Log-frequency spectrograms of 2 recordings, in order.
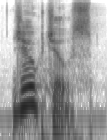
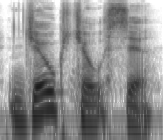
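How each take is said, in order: First: The word ends with a clipped reflexive ending. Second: The word ends with its full reflexive ending. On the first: "sometimes we can shorten joke chose to joke chose" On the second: "usually we would say joke chose"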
